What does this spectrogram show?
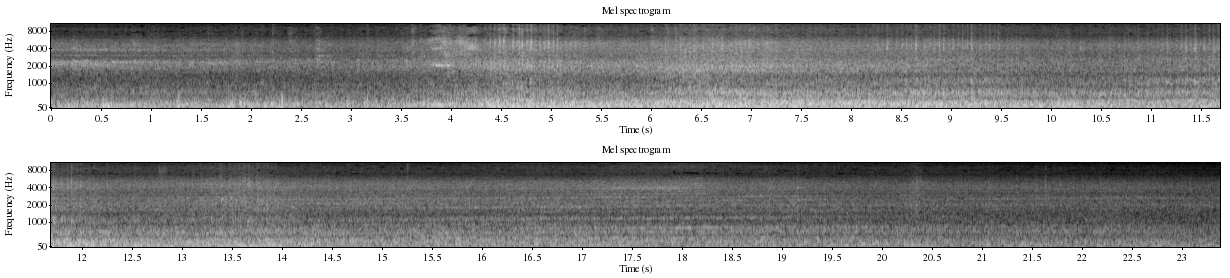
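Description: A train running past, its rumble swelling to its loudest about five to eight seconds in and then slowly fading, with a faint whine in the later part.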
